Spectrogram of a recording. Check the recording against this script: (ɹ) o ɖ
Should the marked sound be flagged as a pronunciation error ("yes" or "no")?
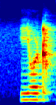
yes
